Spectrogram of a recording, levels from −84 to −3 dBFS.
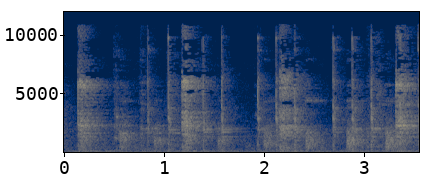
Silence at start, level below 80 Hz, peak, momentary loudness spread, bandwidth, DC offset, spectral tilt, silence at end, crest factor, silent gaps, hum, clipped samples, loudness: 0 s; -62 dBFS; -20 dBFS; 11 LU; 11.5 kHz; under 0.1%; -0.5 dB/octave; 0 s; 22 dB; none; none; under 0.1%; -39 LUFS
